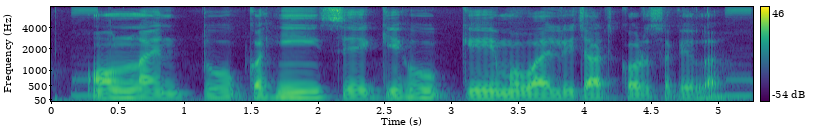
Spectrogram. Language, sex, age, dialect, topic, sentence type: Bhojpuri, male, 18-24, Northern, banking, statement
